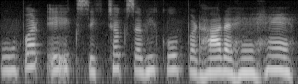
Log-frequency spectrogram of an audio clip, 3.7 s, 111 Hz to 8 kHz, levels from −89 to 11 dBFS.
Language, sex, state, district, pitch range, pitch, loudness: Hindi, female, Mizoram, Aizawl, 210-230 Hz, 225 Hz, -18 LUFS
